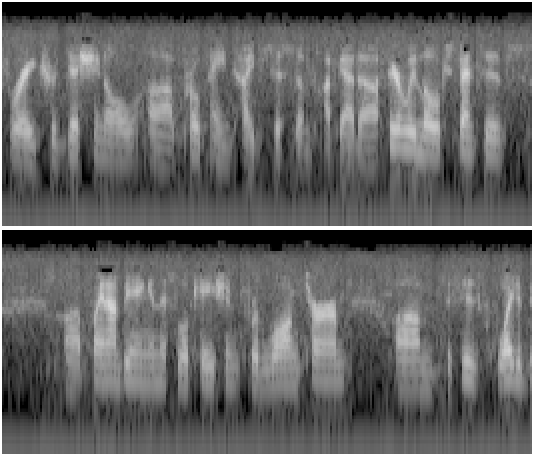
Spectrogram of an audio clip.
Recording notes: Call in friday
